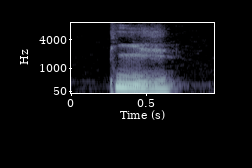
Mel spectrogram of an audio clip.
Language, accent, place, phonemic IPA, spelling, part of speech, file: French, France, Lyon, /piʒ/, pige, verb / noun, LL-Q150 (fra)-pige.wav
- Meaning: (verb) inflection of piger: 1. first/third-person singular present indicative/subjunctive 2. second-person singular imperative; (noun) 1. measure 2. year (of age) 3. year (period of time in general)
